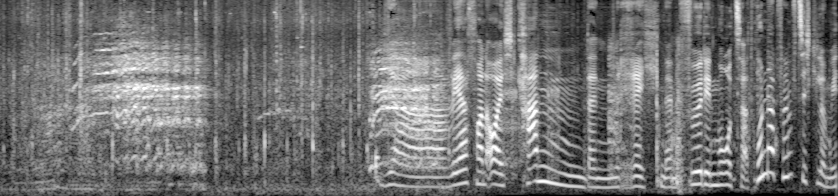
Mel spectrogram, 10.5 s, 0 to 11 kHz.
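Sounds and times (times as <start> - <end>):
carriage horses clip-clopping on the road: 0.0 - 10.4
carriage horse whinnying: 0.2 - 6.7
speech: 4.9 - 10.4.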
